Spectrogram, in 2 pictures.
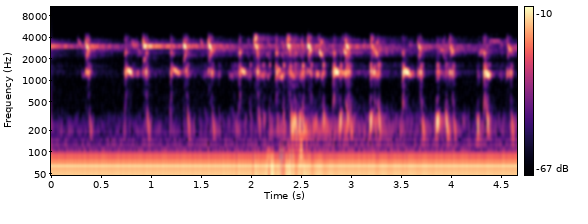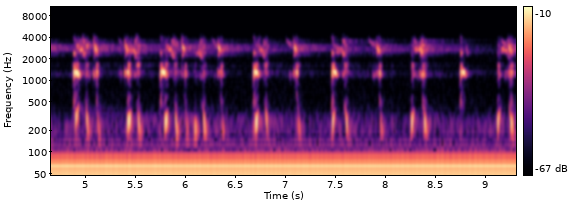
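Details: Peregrine falcons, an adult male arriving with food for the female on the morning she lays her first egg: harsh, rapid chipping calls repeated about three times a second throughout, over a low background rumble.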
